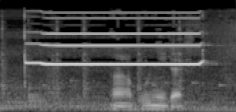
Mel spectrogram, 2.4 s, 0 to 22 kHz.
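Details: Car power inverter, about 2008, powered from a 12 V adaptor: steady high-pitched beep for nearly two seconds at power-on with the red indicator lit; fault alarm beeping, cause not yet found.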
